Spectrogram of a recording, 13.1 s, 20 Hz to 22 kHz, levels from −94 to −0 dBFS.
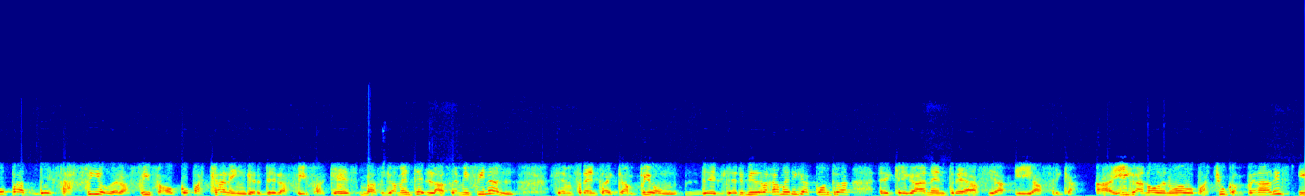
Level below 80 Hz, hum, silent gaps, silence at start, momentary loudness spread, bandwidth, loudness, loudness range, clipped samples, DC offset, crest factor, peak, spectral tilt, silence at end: -72 dBFS; none; none; 0 s; 6 LU; 3.9 kHz; -22 LUFS; 1 LU; under 0.1%; under 0.1%; 14 dB; -8 dBFS; -7.5 dB/octave; 0 s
